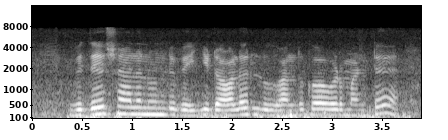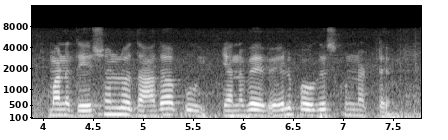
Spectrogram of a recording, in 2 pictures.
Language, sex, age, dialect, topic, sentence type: Telugu, female, 25-30, Utterandhra, banking, statement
